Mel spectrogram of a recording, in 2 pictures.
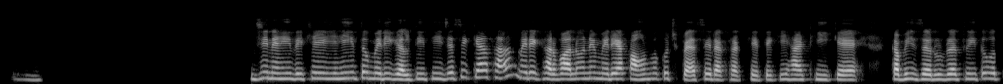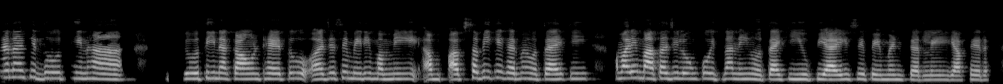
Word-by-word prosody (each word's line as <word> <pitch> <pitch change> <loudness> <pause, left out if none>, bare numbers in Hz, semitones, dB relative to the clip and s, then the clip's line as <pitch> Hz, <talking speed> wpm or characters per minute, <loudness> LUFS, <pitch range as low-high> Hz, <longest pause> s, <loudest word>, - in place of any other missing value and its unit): हुँ। 215 -3 -15 2.1
जी, 255 +5 -2
नहीं 260 -1 +1
देखिए 250 +2 -3
यही 265 +1 -2
तो 290 - -1
मेरी 260 -1 0
गलती 235 +1 +2
थी। 260 +1 -5
जैसे 275 +6 -3
क्या 325 +2 +2
था 290 - +4 0.2
मेरे 285 -2 +1
घरवालों 250 0 +4
ने 270 +1 -2
मेरे 255 -1 +2
अकाउंट 240 -1 +3
में 260 - -7
कुछ 270 0 -7
पैसे 215 +3 +3
रख 220 -1 0
रखे 215 0 -2
थे 215 - -2
कि 235 +3 -6
हाँ 225 -1 +3
ठीक 225 -1 -6
है। 215 -1 +4 0.4
कभी 245 +1 +4
ज़रूरत 235 0 +2
हुई 250 -1 -3
तो 265 +2 -5
होता 260 +3 -4
है - - +1
ना 335 0 +2
कि 325 0 -6
2-3 280 -1 -5
हाँ, 250 -3 +3 0.7
2-3 265 +2 -1
अकाउंट 250 0 +2
है। 255 -1 +3
तो 270 +2 -7
अ, 235 +2 +1
जैसे 270 +3 -5
मेरी 265 -1 -3
मम्मी 250 0 -2
अब 235 0 0
अब 235 - +5
सभी 300 +1 -1
के 305 +1 -5
घर 265 -2 +1
में 270 +1 -6
होता 245 -1 +1
है 240 +1 +3
कि 260 +1 -8 0.3
हमारी 285 +1 +3
माताजी 270 -1 +3
लोगों 260 -1 -2
को 270 +1 -4
इतना 260 0 -3
नहीं 250 0 -2
होता 230 -1 +1
है 230 - +4
कि 240 +1 -2
यूपीआई 230 -1 +3
से 240 +1 -4
पेमेंट 225 -1 -3
कर 210 -1 +1
लें 215 0 -4
या 205 - +3
फ़िर 215 -2 -3
250 Hz, 210 wpm, -23 LUFS, 235-265 Hz, 2.1 s, अब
